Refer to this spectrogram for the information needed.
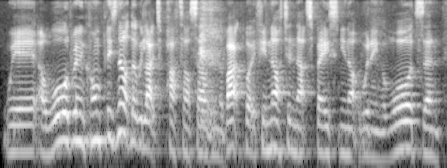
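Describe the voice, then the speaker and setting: A man's voice: on the high side, fast, fairly bright tone, slight background noise. A middle-aged man with a Manchester accent giving a conversational conference presentation, with many fillers and restarts. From England. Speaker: tour operator presenter. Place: conference room.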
